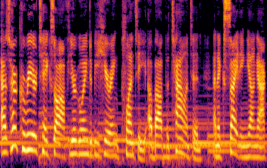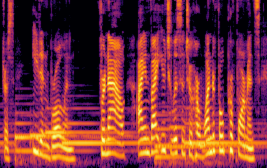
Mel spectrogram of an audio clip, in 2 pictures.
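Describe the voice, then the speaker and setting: A woman's voice: on the low side, animated, normal speed. A woman writer reading a scripted introduction to an audio drama in a storytelling way. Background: guitar music.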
